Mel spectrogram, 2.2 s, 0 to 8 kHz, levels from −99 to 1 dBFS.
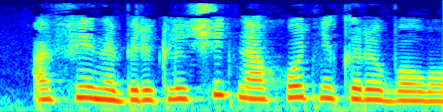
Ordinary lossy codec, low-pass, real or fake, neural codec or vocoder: MP3, 32 kbps; 7.2 kHz; real; none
